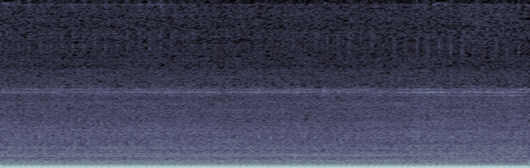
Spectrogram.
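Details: Chevy Malibu test run after starter motor replacement and MAP sensor cleaning, started without a jump; steady, even low hum with no knocks or misses; normal idle.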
